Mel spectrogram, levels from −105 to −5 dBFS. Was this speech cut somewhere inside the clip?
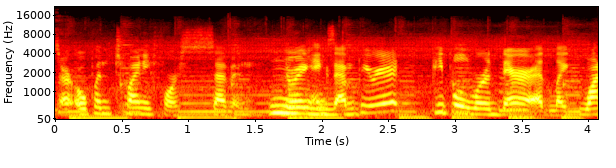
yes; 1 cut; at 2.8 s

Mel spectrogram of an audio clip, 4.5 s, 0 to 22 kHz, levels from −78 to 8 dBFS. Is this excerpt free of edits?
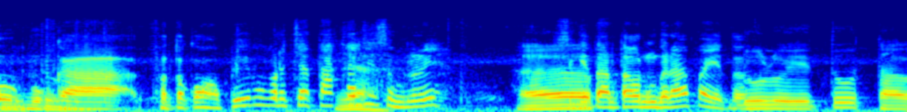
yes; 0 cuts

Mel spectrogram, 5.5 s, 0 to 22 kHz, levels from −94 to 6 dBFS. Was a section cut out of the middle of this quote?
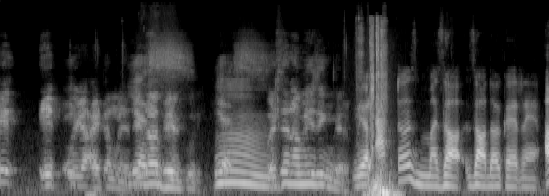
yes; 1 cut; at 3.7 s

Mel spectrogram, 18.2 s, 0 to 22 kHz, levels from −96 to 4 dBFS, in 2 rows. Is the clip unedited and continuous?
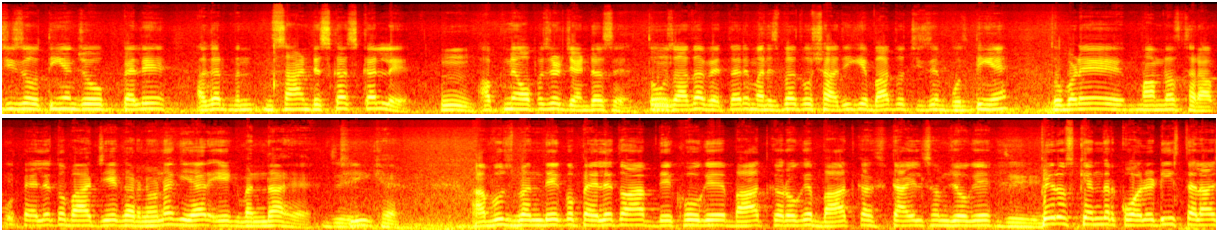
yes; 0 cuts

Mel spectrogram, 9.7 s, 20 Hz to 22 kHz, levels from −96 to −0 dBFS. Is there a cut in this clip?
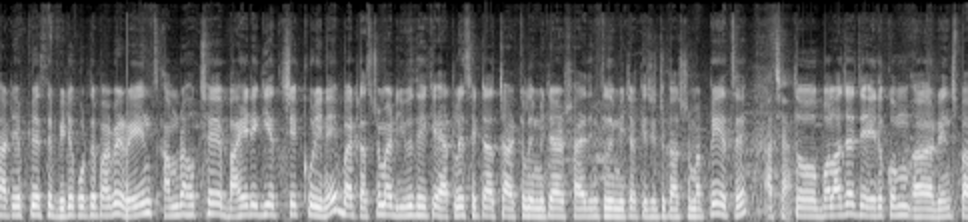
no; 0 cuts

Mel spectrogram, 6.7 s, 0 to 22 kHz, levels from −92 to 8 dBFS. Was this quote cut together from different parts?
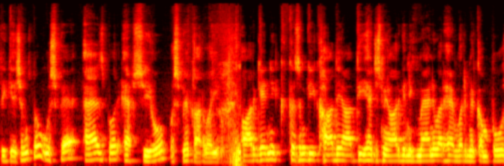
yes; 1 cut; at 3.2 s

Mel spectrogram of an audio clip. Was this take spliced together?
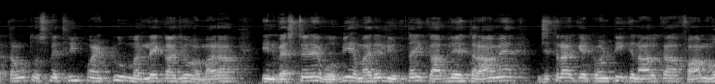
no; 0 cuts

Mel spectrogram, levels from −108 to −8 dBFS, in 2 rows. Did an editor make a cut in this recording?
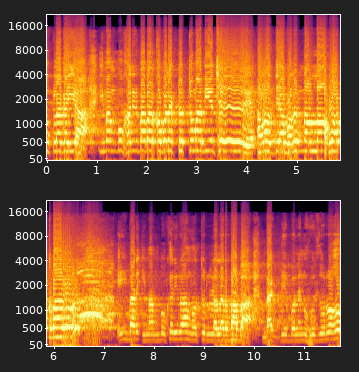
yes; 1 cut; at 7.2 s

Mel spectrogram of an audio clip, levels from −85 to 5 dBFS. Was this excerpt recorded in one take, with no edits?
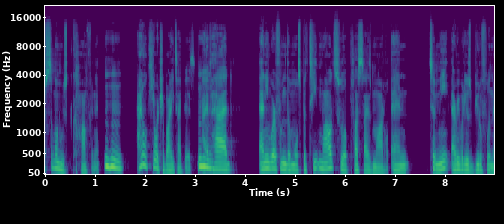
yes; 0 cuts

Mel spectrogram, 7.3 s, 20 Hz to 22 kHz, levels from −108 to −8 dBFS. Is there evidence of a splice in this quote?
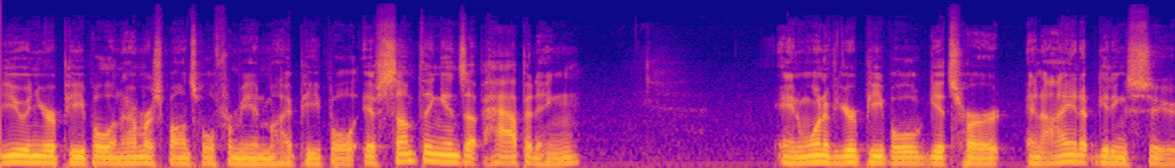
no; 0 cuts

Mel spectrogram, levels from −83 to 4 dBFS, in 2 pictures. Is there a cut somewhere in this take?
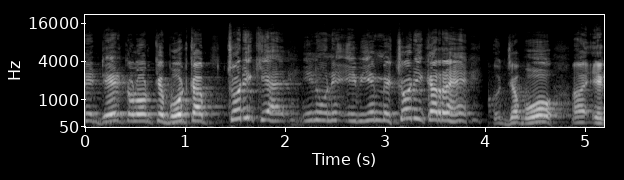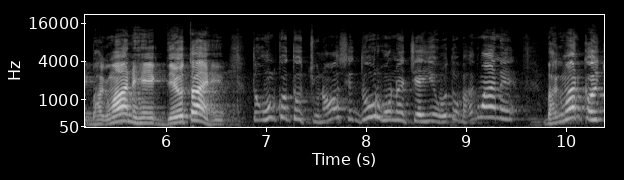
yes; 1 cut; at 4.0 s

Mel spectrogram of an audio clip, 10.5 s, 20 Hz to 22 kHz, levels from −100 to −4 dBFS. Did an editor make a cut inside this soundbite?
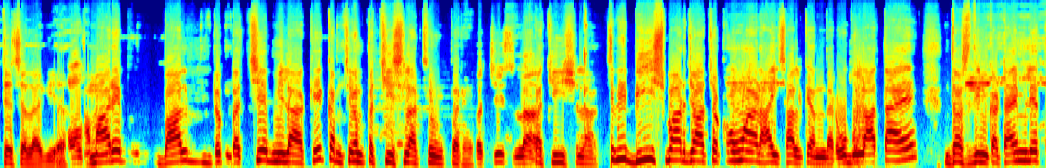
yes; 2 cuts; at 0.8 s, 6.1 s

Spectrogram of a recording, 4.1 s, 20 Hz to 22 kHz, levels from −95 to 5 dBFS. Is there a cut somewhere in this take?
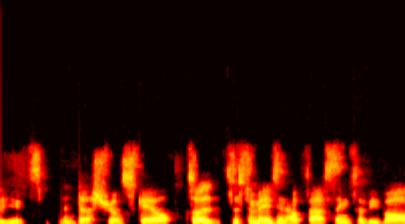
yes; 1 cut; at 1.8 s

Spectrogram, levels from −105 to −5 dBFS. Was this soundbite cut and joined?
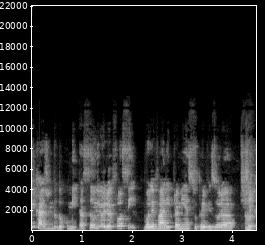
yes; 1 cut; at 1.3 s

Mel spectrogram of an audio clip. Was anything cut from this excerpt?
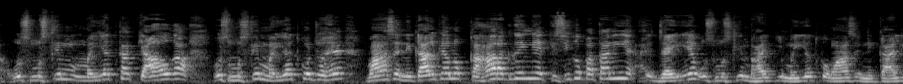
yes; 1 cut; at 6.4 s

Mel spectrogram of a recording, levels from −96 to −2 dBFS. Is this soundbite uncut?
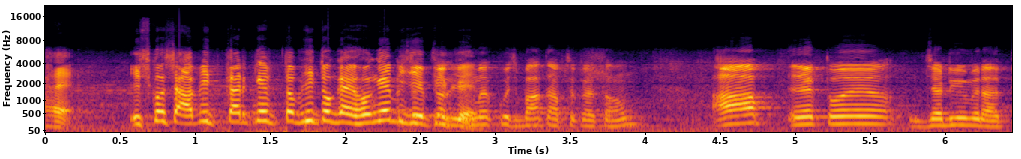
yes; 0 cuts

